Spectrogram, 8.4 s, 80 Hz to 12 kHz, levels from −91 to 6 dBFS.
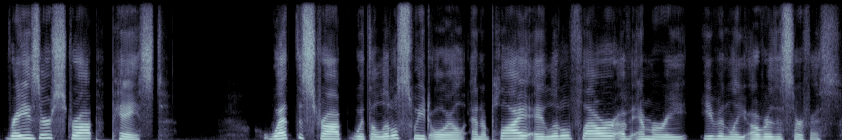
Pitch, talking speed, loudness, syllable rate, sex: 210 Hz, 150 wpm, -19 LUFS, 4.9 syllables/s, female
